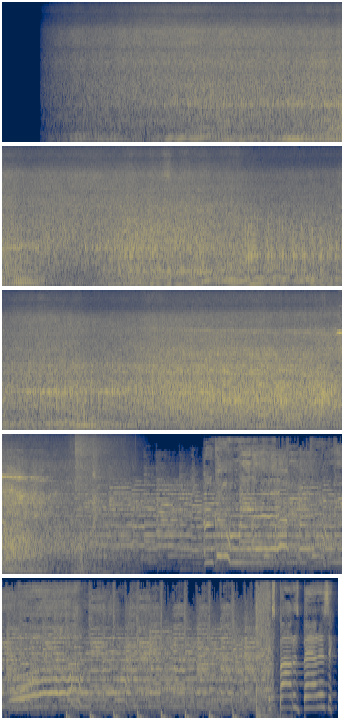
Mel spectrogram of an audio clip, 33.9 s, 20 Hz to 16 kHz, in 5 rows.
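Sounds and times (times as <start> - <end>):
truck accelerating past: 0.8 - 23.2.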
